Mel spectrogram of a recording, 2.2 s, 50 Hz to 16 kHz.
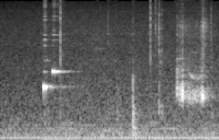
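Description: A Kodak EasyShare Z5010 digital camera gives a short electronic beep with a click about half a second in, followed by a couple of faint clicks from the camera being handled.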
